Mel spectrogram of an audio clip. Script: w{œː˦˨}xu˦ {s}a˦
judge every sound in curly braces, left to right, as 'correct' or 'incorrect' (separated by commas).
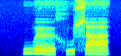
correct, incorrect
